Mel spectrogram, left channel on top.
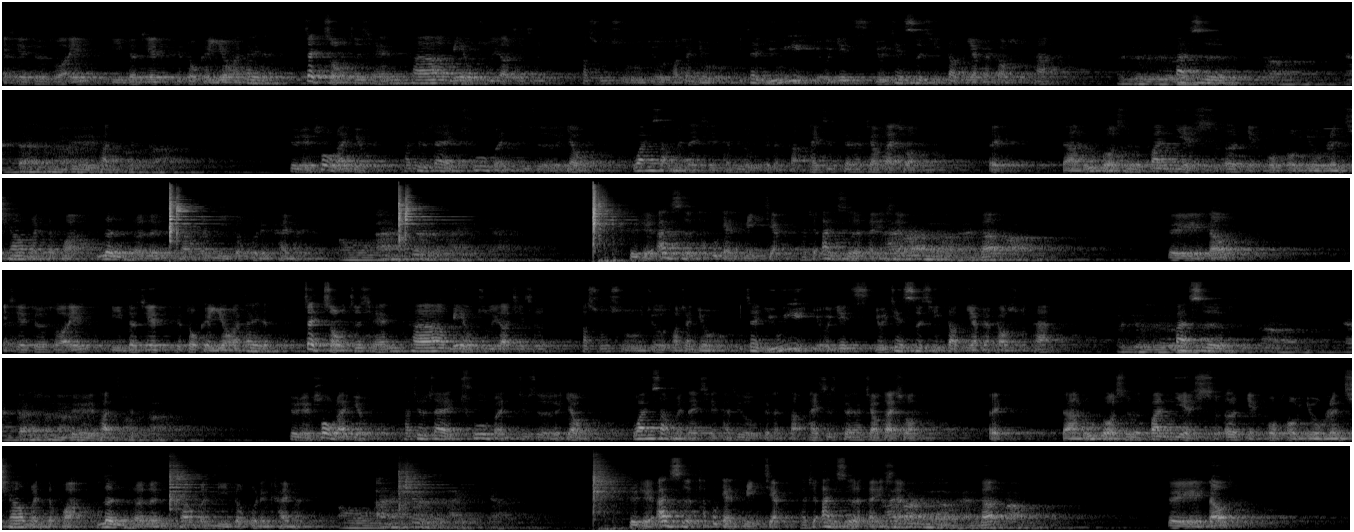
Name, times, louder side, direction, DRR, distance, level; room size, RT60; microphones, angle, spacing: voice 1, 0.0-2.7 3.0-5.5 5.8-10.5 11.7-12.3 14.2-14.9 16.4-17.2 17.5-19.5 19.8-22.7 23.4-23.5 24.1-30.1 33.3-36.0 36.8-37.0 38.7-39.3, right 3 dB, 30° right, 7 dB, 0.5 m, -39 dB
voice 2, 11.1-11.8 12.1-12.2 12.5-13.0 13.4-15.2 30.4-32.1 35.3-35.5 35.8-37.3, right 1 dB, 50° right, -1 dB, 1.8 m, -44 dB
sound 1, 28.7-29.1 31.0-31.6 32.9-33.3, left 12 dB, 60° left, 0.3 m, -31 dB
6.3 x 5.8 x 6.4 m, 2.2 s
head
